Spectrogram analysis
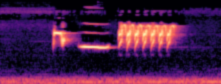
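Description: Eastern Towhee song: a sharp high note, a lower held whistle, then a quick rattling trill, the familiar drink-your-tea pattern, over a faint low hum.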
